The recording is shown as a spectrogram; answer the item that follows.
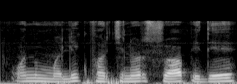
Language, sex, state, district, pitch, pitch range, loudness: Kannada, male, Karnataka, Bidar, 135 Hz, 130-145 Hz, -17 LUFS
